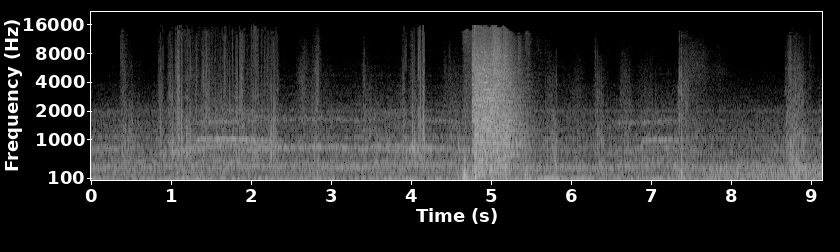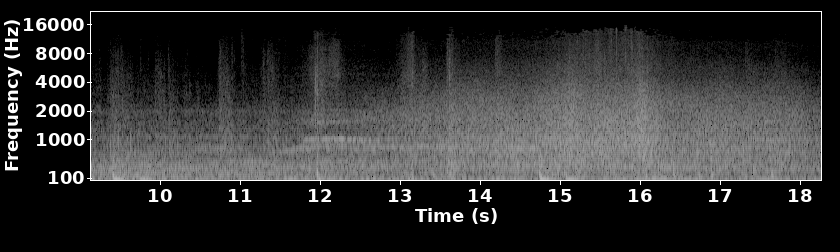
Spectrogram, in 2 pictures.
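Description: Wind howls and gusts through a snowstorm.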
